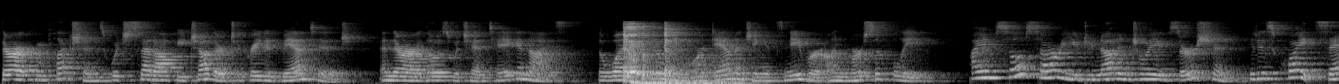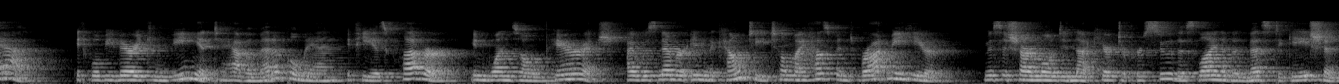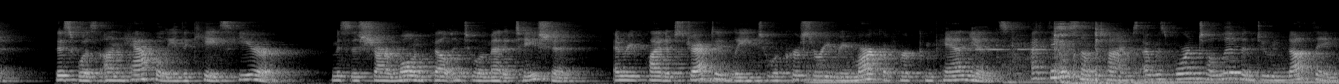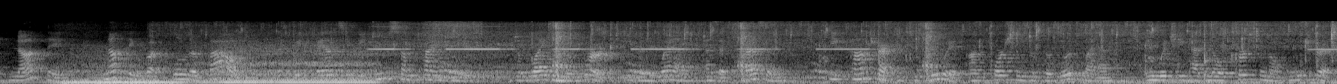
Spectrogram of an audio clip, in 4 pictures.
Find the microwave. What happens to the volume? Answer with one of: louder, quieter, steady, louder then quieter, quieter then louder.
louder then quieter.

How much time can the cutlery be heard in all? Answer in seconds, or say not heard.
not heard.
